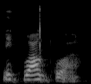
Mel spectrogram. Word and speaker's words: Nicaragua: Nicaragua.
